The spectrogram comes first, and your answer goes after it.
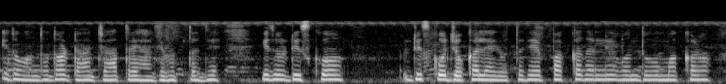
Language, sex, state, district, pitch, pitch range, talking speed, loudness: Kannada, female, Karnataka, Koppal, 210 Hz, 200-220 Hz, 115 wpm, -16 LUFS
